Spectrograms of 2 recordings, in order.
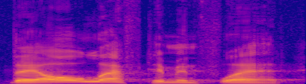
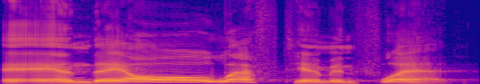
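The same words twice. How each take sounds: First: Scripture line again, all held long; stress on all. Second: Slow, weighty reading with stress on all; measured scripture read, slower pace. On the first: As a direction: repeat it and lean on all. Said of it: "That's his disciples". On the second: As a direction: read the verse slowly, leaning on all. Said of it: "Let's look at this". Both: Shown as a demonstration.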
